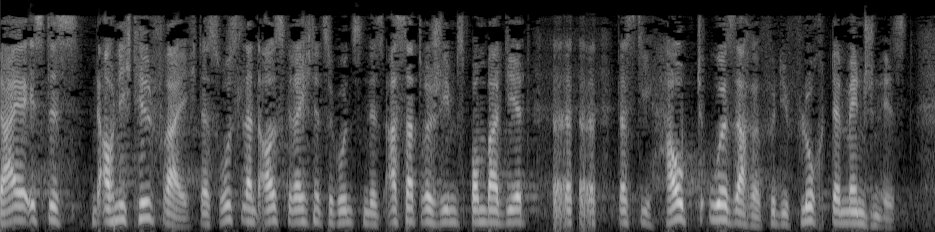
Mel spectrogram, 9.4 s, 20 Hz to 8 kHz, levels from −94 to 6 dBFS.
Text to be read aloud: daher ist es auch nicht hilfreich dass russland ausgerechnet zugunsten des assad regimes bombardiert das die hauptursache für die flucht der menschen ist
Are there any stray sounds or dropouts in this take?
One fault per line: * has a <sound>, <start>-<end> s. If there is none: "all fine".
* has a laugh, 5.5-6.0 s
